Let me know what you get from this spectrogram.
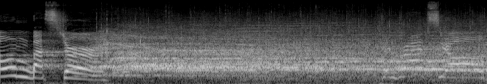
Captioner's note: audience cheer and applaud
